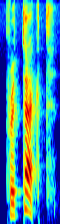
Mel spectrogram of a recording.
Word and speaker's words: protect: syllable minimize we have protect the stress is on the second syllable authorities the stress is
